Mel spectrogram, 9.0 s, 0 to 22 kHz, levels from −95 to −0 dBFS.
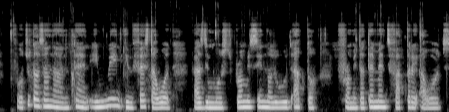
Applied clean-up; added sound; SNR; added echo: neural mask model Resemble Enhance denoiser.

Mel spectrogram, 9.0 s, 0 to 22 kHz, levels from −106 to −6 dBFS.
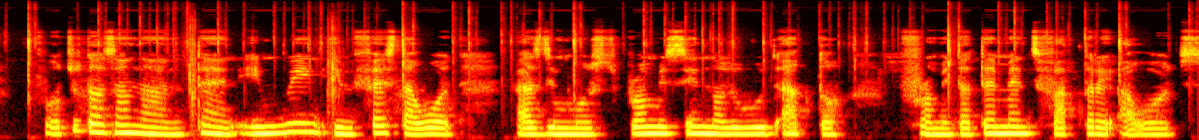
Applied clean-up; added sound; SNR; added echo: none; Computer keyboard + Camera; 19 dB; none.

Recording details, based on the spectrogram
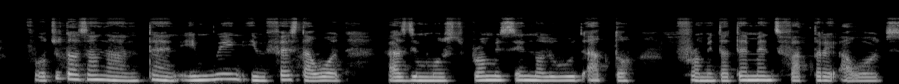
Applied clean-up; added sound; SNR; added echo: none; none; none; none.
